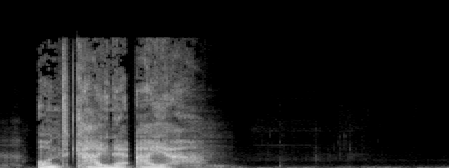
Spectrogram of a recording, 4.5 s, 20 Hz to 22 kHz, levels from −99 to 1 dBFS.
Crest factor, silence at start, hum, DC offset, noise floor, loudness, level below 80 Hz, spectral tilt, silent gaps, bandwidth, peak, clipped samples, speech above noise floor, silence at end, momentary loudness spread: 18 dB; 0.4 s; none; under 0.1%; -68 dBFS; -20 LUFS; -54 dBFS; -5.5 dB/octave; none; 17 kHz; -6 dBFS; under 0.1%; 49 dB; 2.45 s; 15 LU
